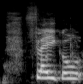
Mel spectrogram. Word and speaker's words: Fleagle: two gorgeous kids flagel well even though it's spelt like beagle it's felt pronounced flagel like a bagel that's exactly right yeah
